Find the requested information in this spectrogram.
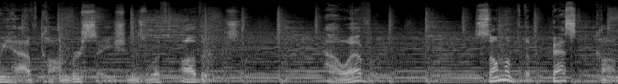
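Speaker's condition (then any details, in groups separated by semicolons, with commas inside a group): No condition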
